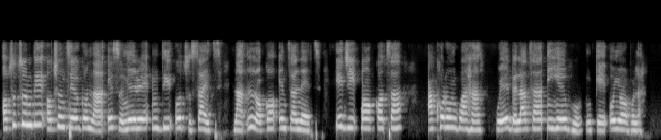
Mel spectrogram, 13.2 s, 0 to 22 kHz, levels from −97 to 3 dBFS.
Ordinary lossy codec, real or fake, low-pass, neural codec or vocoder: none; fake; 7.2 kHz; codec, 16 kHz, 2 kbps, X-Codec, HuBERT features, trained on balanced general audio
